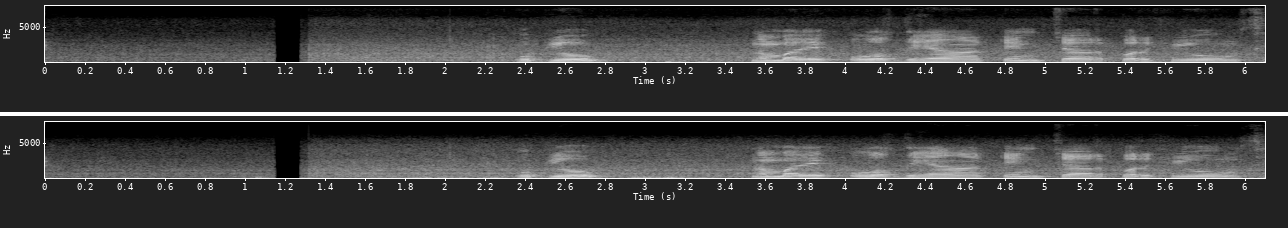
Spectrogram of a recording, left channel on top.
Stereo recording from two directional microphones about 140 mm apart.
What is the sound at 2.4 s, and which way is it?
Speech, 35° left (ahead or behind).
